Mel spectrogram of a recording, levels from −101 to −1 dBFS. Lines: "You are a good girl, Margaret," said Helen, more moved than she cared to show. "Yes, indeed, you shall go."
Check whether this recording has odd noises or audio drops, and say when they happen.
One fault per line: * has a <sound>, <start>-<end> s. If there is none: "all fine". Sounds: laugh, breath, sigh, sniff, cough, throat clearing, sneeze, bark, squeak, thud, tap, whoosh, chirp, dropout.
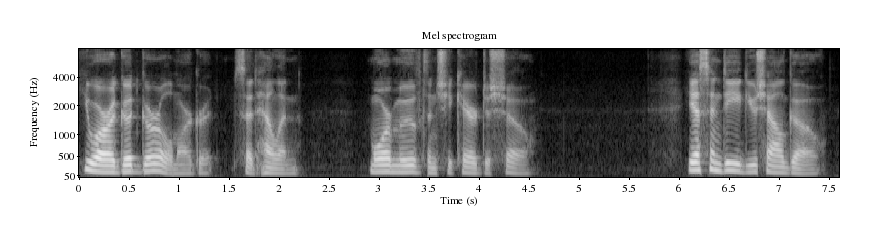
all fine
